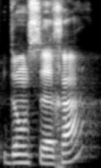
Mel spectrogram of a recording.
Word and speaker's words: danseras: tu அப்படின்றதுக்கும் il elle on அப்படின்றதும் ஒரே மாதிரி தான் நாங்கள் ப்ரொனவுன்ஸ் பண்ணுவோம். ஆனால் எழுதுறது வித்தியாசமாக இருக்கும். tu danseras il elle on dansera.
